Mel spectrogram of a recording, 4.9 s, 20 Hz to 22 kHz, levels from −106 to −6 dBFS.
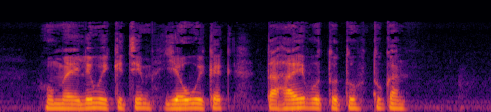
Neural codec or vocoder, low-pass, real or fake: none; 10.8 kHz; real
